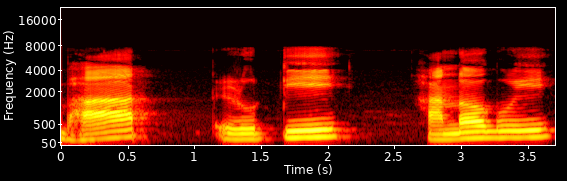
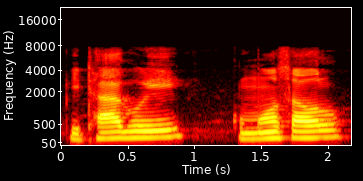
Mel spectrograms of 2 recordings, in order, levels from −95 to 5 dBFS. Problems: constant background noise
